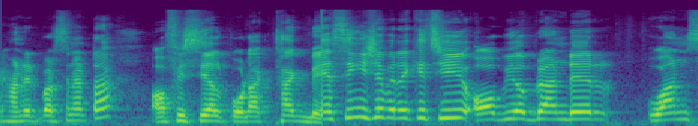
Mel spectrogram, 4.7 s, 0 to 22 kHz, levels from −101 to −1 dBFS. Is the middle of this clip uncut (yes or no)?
yes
